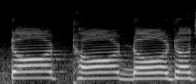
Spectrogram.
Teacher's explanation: પેઢાની ઉપરનો જે કઠણ ભાગ છે જેને કમાણ કહેવામાં આવે છે તે ભાગને સ્પર્શે છે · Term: મૂર્ધન્ય વ્યંજનો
